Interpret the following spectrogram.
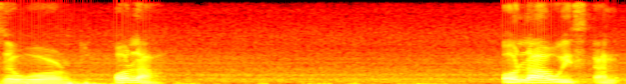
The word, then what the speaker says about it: hola: De cara B, hola, ejemplo, hola, me llamo Anderson, and it says an alert, the H is always silent in Spanish, no?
